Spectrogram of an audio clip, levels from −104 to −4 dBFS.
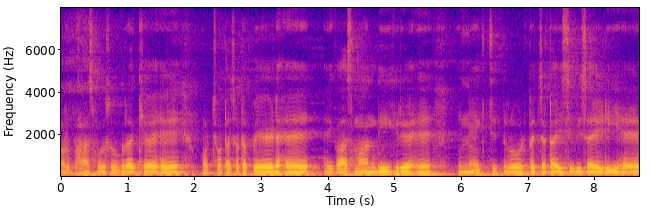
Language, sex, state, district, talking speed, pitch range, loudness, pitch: Marwari, male, Rajasthan, Nagaur, 160 wpm, 95-100 Hz, -17 LUFS, 100 Hz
